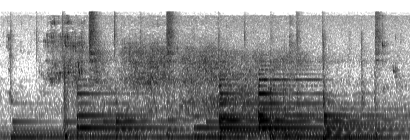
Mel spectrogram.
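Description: Water pours steadily from a bottle into a boiler for several seconds, a continuous splashing rush with a hollow, ringing tone that shifts as the vessel fills. Fairly loud, with no talking.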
